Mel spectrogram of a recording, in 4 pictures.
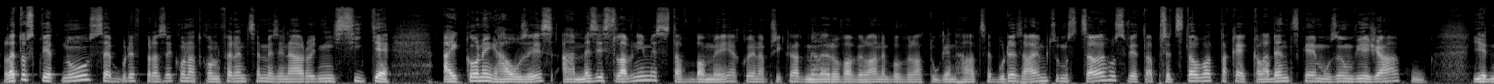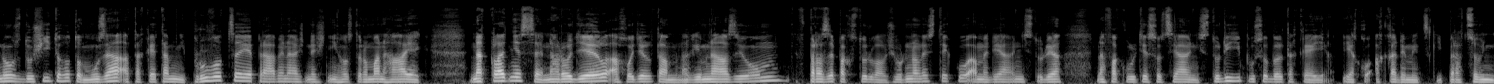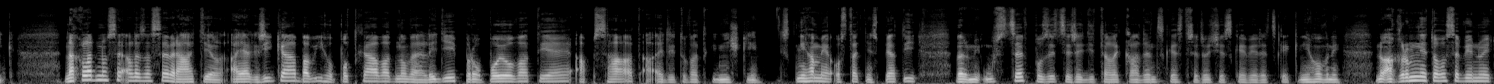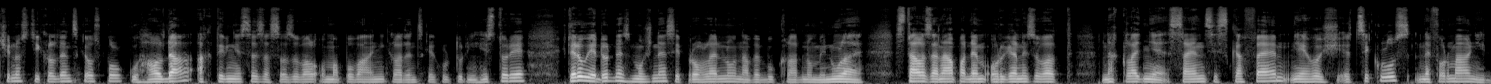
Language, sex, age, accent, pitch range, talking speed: Czech, male, 30-49, native, 115-145 Hz, 150 wpm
